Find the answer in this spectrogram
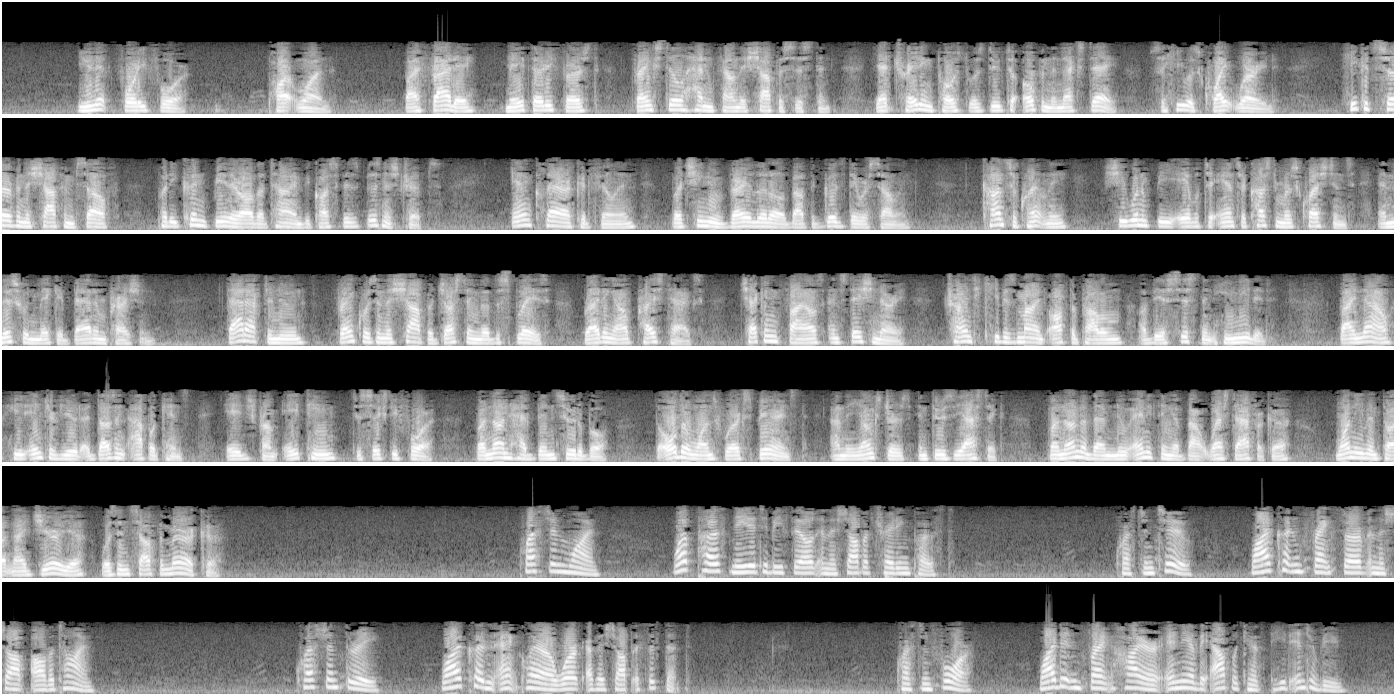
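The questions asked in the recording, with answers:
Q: What post needed to be filled in the Shop of Trading Post?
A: Shop assistant

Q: Why couldn't Frank serve in the shop all the time?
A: Because of his business trips

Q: Why couldn't Aunt Clara work as a shop assistant?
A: She knew very little about the goods

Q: Why didn't Frank hire any of the applicants he'd interviewed?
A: None knew anything about West Africa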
